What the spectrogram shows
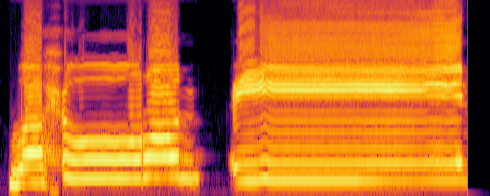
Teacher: عین کے ساتھ یہ مدہ ہے، اسی لیے عین کو ہم ایک الف کی مقدار لمبا کر کے پڑھیں گے، اور جب ہم یہاں پر وقف کریں گے تو نون کو ساکن کر دیں گے، یہ پڑھا جائے گا وحور عین۔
